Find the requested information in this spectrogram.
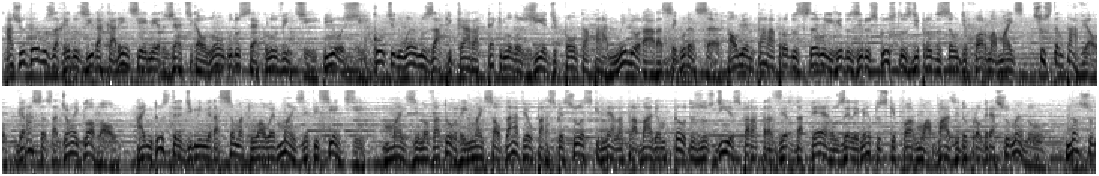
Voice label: male brazilian comercial; ideasonora

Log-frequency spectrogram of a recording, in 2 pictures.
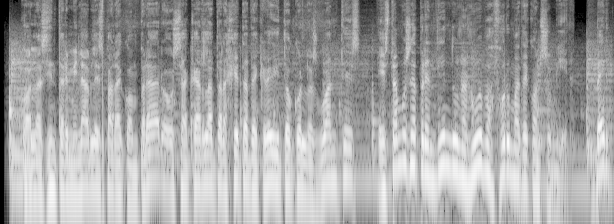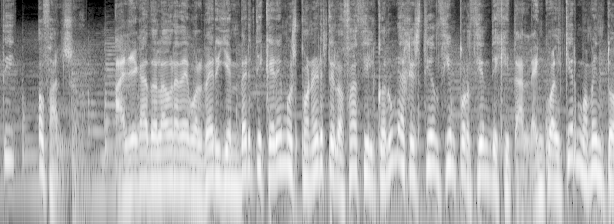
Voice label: male spanish comercial; ideasonora

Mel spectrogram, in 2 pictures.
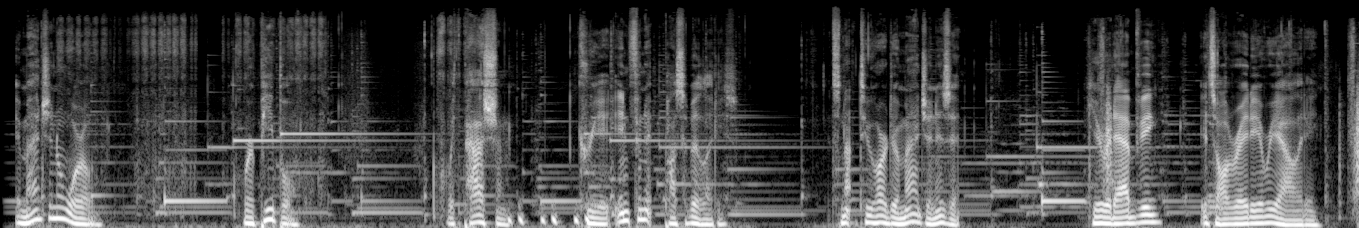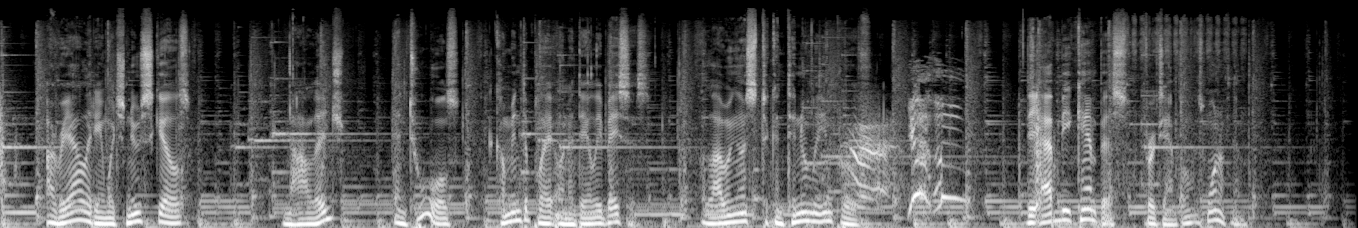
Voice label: male american english comercial; world; ideasonora

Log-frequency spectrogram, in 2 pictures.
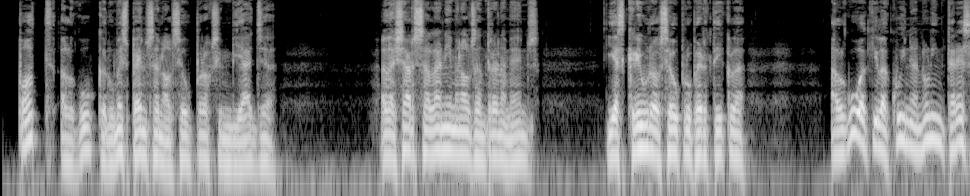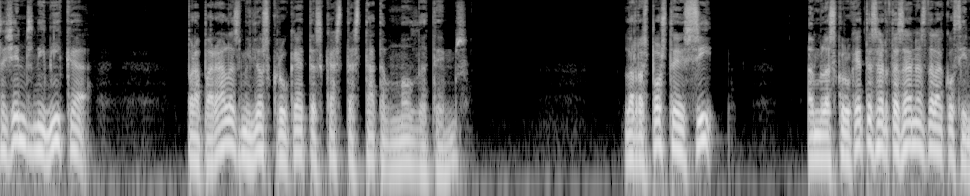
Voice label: male catalan food comercial; ideasonora

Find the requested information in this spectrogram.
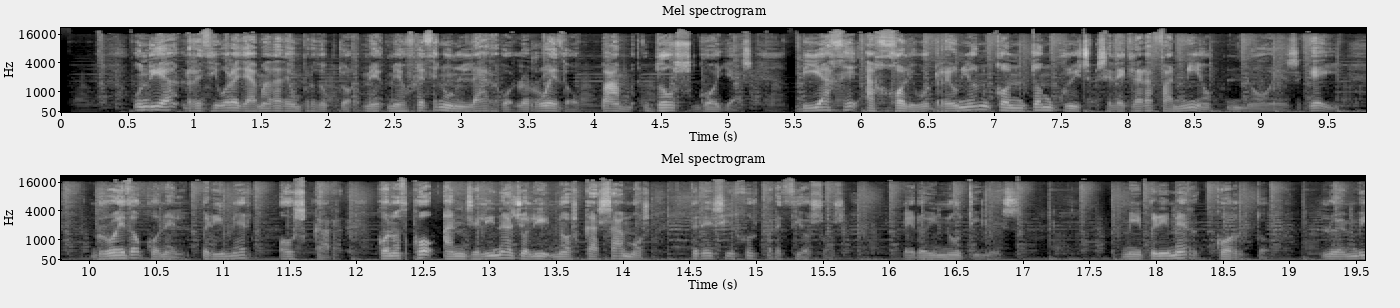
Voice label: male spanish festival comercial

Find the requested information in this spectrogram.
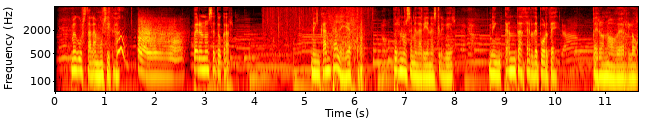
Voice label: female spanish food comercial; ideasonora

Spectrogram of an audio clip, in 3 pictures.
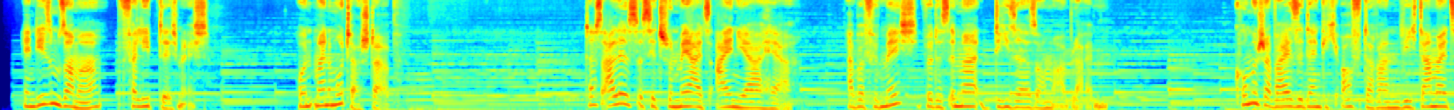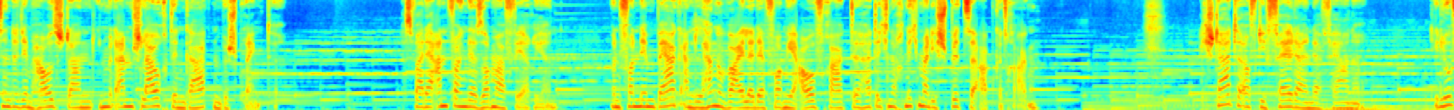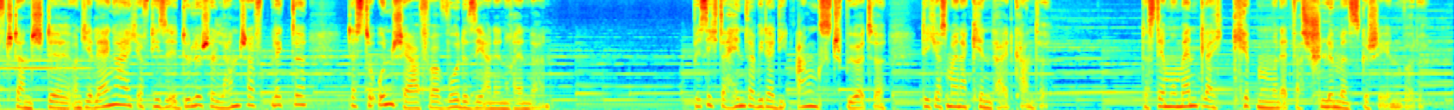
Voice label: female german comercial

